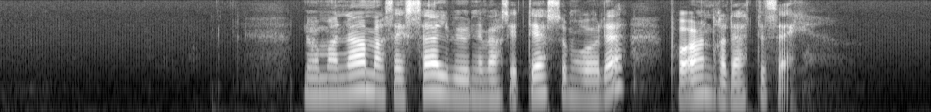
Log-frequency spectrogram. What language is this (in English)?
Norwegian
